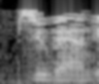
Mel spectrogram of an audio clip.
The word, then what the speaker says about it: Subban: Is that how you pronounce it? Subban? – Subban, yep.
